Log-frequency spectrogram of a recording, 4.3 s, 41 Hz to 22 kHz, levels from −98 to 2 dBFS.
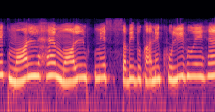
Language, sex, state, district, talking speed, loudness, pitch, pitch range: Hindi, female, Jharkhand, Ranchi, 125 wpm, -12 LUFS, 275 Hz, 255-305 Hz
